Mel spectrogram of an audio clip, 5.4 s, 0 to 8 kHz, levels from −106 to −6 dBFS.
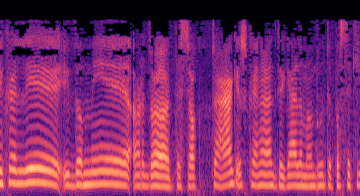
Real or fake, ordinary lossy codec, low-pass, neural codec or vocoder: fake; MP3, 24 kbps; 7.2 kHz; codec, 16 kHz in and 24 kHz out, 0.9 kbps, LongCat-Audio-Codec, four codebook decoder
